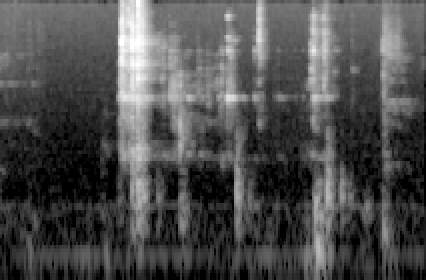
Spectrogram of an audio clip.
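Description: Colored pencils clinking and knocking together as one pencil is put down and another picked up: a sharp clink a little over a second in, then several lighter knocks.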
